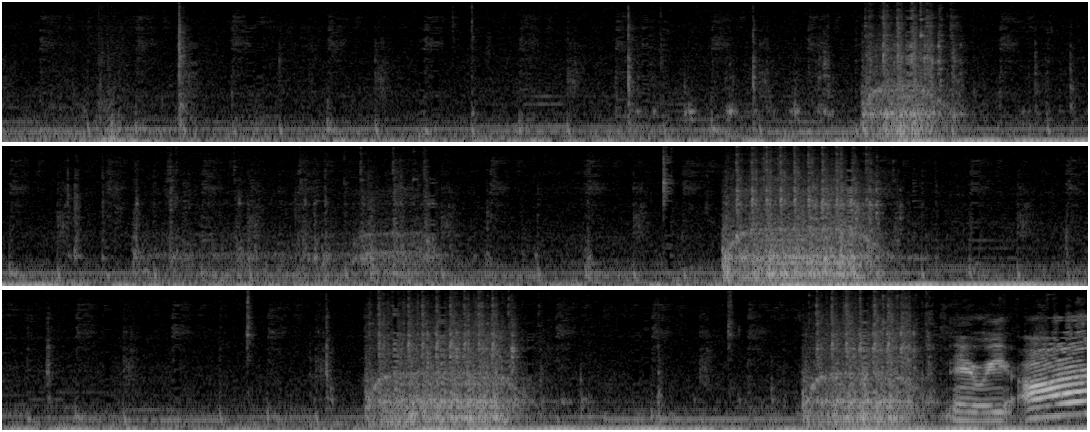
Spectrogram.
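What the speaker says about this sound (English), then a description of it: "I'm gonna sew both of these seams at the same time using my scrap fabric" A home sewing machine stitches two quilt-block seams at once through scrap fabric, its rapid mechanical whir running in several close bursts of a few seconds each, separated by quieter pauses while faint room noise continues between them.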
